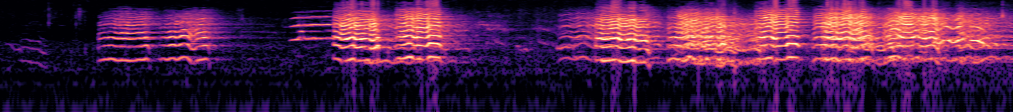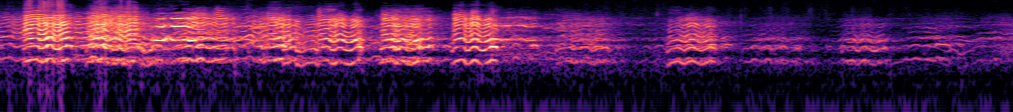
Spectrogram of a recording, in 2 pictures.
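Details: A flock of Sulphur-crested cockatoos feeding on seeds from pods high in a silky oak tree; loud, grating, harmonic screeches overlap in a nearly continuous chorus, rising and falling in intensity, about three calls per second.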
